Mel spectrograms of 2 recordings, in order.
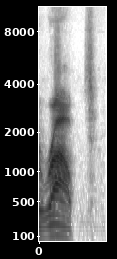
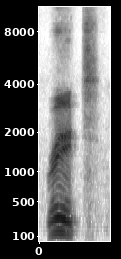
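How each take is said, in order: First: It is said with an American pronunciation. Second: It is said with a British pronunciation. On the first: "they say route" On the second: "We say ra- route"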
